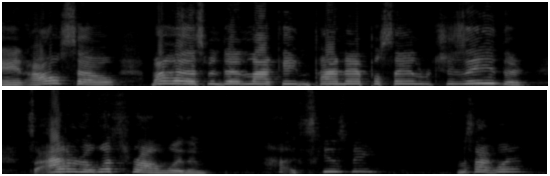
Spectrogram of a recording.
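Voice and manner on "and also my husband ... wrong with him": put-on speaking in an American Southern accent. Retelling what a woman said about her husband: imitating a southern accent. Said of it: "she sounded Southern".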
